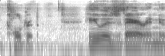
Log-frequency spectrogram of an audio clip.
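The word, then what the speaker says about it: Crudup: I used to call him Billy Kudrow, but it's Billy Coldrup.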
